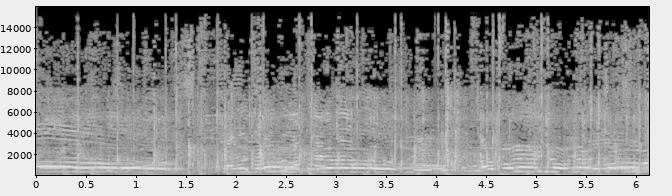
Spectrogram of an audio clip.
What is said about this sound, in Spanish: Bueno, escuchas los gritos de emoción y los aplausos de 10 niños, todos ellos con enfermedades raras neurológicas, que pertenecen a la Asociación Guerreros Púrpura y que junto a sus familiares y un equipo médico han terminado el Camino de Santiago.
